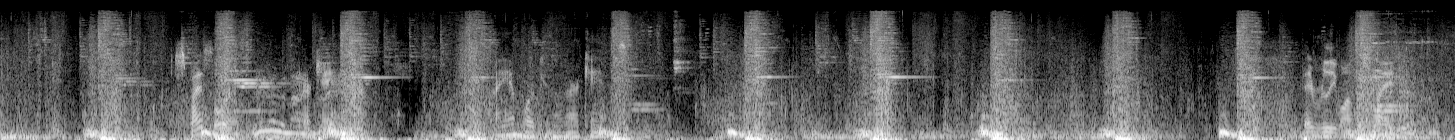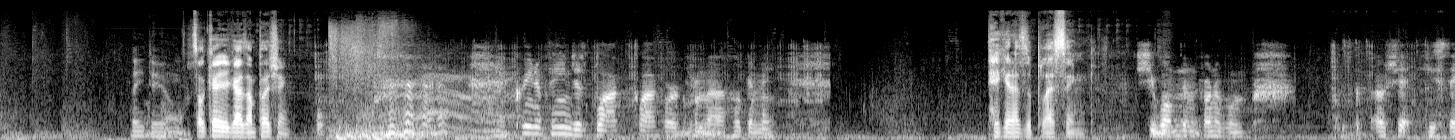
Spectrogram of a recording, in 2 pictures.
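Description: Weapons clash and spells burst in a fantasy battle.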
